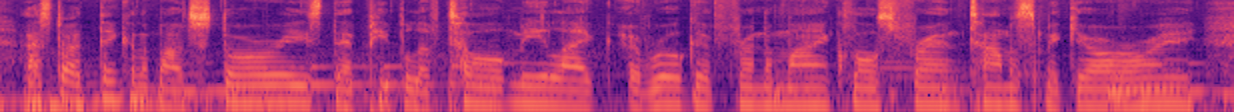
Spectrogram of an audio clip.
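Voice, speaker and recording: A man talks in a relaxed tone with hardly any pauses and very even loudness. His intonation is fairly even, and background noise is noticeable. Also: medium pitch for a man, moderate pace. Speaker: TV show host. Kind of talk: casual monologue tribute. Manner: relaxed, conversational.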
